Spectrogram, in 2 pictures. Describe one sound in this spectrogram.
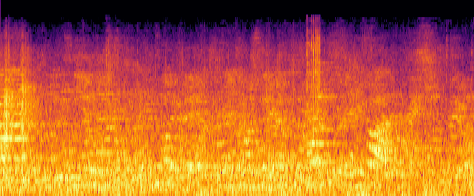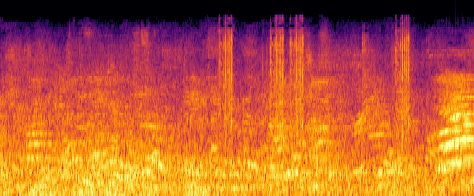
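A crowd of girls and women chatters and calls out in a large echoing gym.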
